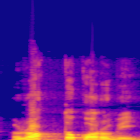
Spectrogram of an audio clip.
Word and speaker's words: রক্তকরবি: হচ্ছেন মাইকেল মধুসূদন দত্ত রক্তকরবি মনে রাখতে হবে এটার উচ্চারণ কিন্তু করবি নট কবরি রক্তকরবি কি রক্ত করবি হচ্ছে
